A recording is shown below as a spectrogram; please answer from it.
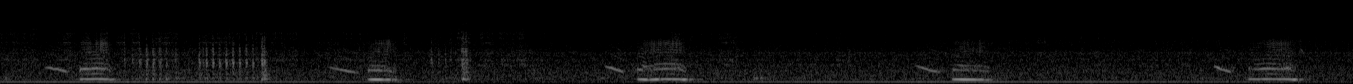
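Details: T-Jay the cat snoring loudly while asleep and dreaming, a squeaky, whistly wheeze with each breath, repeating about every three seconds over a steady low indoor hum.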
